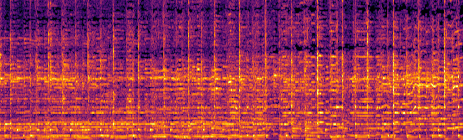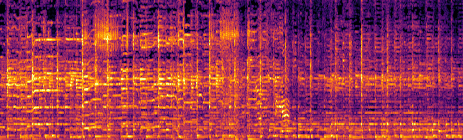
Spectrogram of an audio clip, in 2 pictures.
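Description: Live bluegrass band of banjo, fiddle, mandolin, upright bass and acoustic guitar playing an instrumental break between sung verses, the banjo prominent over a steady walking bass.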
